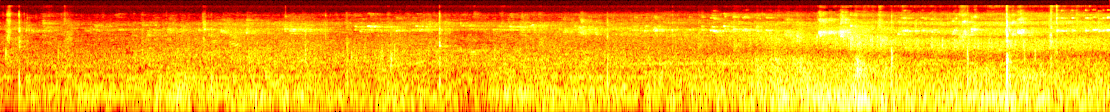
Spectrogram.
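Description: A tennis ball is hit with a racket with a sharp pop.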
